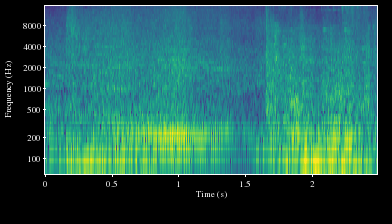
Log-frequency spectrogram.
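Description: Heavy off-road truck engine revving hard as the truck drives through shallow surf, with water splashing under the wheels and a louder surge of splashing near the end.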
